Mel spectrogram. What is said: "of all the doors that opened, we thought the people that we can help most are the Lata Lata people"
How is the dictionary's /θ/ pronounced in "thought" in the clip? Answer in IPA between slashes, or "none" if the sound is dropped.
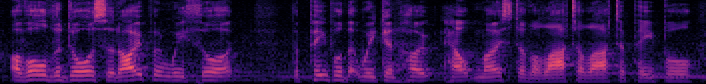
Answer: /θ/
